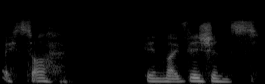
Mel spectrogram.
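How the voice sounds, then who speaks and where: A man putting on a haunted mystic from a tabletop game who speaks in a slow, halting, flat way. His voice sits a little higher than his own and comes across dry and close. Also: no room sound.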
